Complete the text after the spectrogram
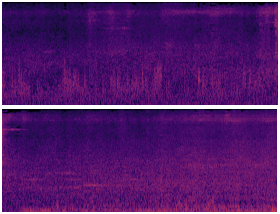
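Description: Footsteps of passers-by fall on a stone pavement.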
